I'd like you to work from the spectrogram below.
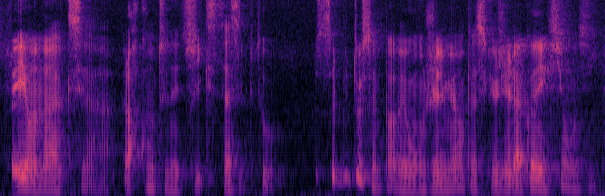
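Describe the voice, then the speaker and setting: A man's voice: medium pitch, steady tone, moderate pace. Chatty young man giving a home tour. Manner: chatty, joking, many fillers. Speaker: vlogger. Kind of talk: casual apartment tour vlog. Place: indoors and on a balcony.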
